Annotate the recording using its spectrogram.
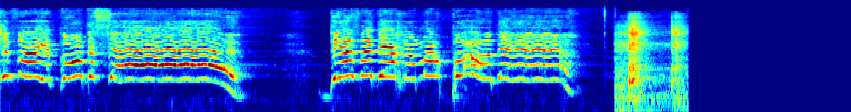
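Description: A woman singing solo and unaccompanied, two held phrases with wide vibrato; the first ends with her pitch sliding down. A short noisy sound, like a breath, follows near the end.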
